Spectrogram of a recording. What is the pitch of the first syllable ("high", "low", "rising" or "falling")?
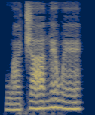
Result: low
